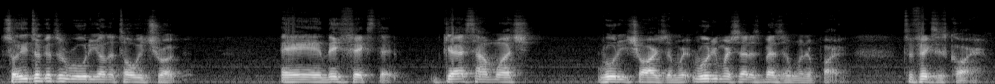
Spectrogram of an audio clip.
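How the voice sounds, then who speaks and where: A deep, loud older man speaks in a low register, telling a long story in a casual vlog. He rambles, restarts his sentences and drops in fillers as he goes. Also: fairly even intonation, normal speed. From Florida. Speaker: vlogger.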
